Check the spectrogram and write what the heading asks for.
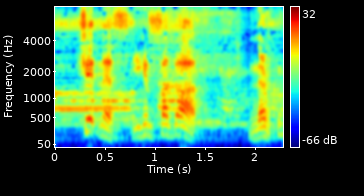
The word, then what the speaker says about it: chitinous: Chitinous? Chitinous. Fuck you. It's chitinous, and I'm always going to call it that. I'm not. It's chitinous.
